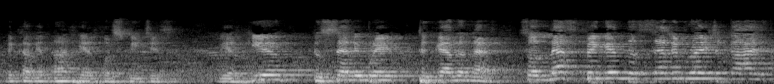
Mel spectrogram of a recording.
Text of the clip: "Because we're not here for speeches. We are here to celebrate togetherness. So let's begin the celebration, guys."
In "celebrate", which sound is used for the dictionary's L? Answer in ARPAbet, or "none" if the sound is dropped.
L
